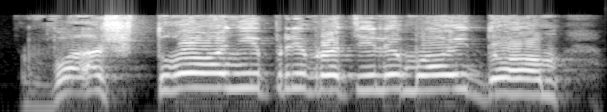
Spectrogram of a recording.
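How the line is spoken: Wailing. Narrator (Russian): вопил он

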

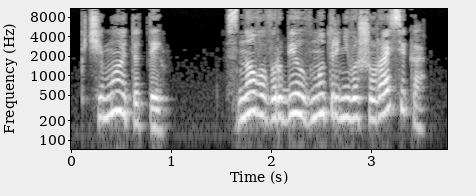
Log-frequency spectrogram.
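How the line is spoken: Quiet question. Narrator (Russian): негромко спросила Лоткова

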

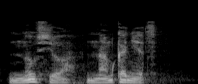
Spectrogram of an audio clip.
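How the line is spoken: Muttering. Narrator (Russian): забормотал Франц

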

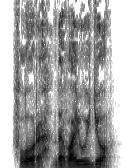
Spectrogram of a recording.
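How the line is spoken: Hoarse breathless exhale. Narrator (Russian): хрипло выдохнул Таманцев

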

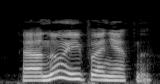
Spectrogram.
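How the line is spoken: Laughing. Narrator (Russian): засмеялся он

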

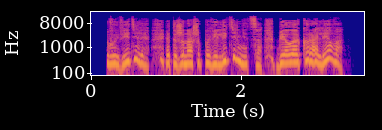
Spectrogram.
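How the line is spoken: Excited whispering fairies. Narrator (Russian): Взволнованно шептались между собой феи

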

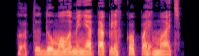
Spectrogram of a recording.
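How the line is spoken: Grumbling. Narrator (Russian): пробурчал

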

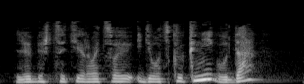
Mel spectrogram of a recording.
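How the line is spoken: Angry hiss. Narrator (Russian): зло прошипела Герда

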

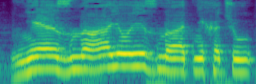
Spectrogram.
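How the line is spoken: Shouting behind a door. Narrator (Russian): кричал кто-то за дверью

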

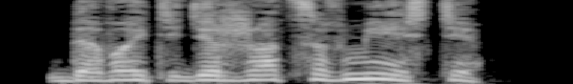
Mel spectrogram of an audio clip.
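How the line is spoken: Nervous whisper. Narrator (Russian): прошептал Ник, опасливо оглядываясь по сторонам

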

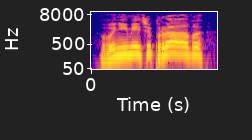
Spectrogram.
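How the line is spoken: Shouting after departing people. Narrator (Russian): крикнул узник в удаляющиеся спины

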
